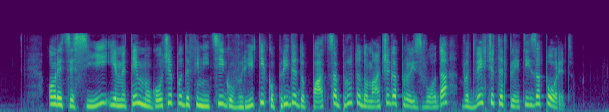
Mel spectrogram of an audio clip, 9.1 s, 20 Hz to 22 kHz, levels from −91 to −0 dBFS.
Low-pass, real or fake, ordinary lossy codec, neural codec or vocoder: 7.2 kHz; fake; AAC, 48 kbps; codec, 16 kHz, 4 kbps, X-Codec, HuBERT features, trained on general audio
